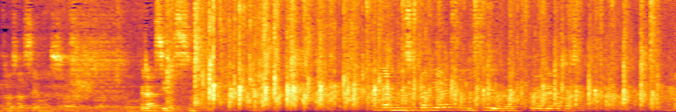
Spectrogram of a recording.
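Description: A woman speaks over a loudspeaker.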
